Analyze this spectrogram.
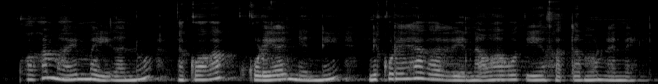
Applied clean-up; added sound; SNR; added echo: none; none; none; reverberation time 0.7 s.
